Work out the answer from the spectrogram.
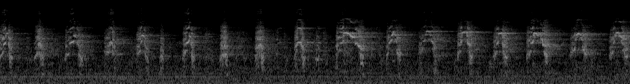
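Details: Hunting chukar partridge calling in loud, rasping bursts, roughly two to three per second, each note sharp and broad with a slightly ringing top, fairly steady throughout with faint background hum.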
